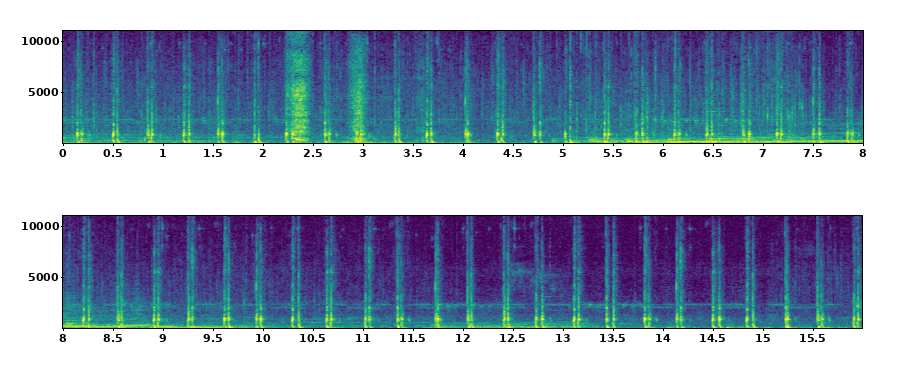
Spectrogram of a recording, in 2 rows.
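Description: Roach, the horse in The Witcher 3 on PC, gallops with a fast, steady rhythm of sharp hoof beats, close and continuous, while low game music swells underneath for the whole stretch.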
